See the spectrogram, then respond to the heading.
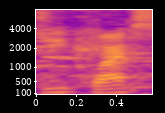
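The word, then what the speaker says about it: GQuuuuuuX: But the art style for, I think it's pronounced G-Quax. You know, I'm gonna call it G-Quax.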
